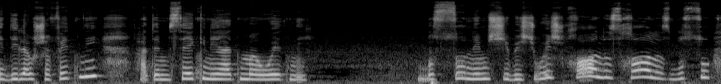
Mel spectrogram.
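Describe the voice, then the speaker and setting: An excitable woman with an Egyptian Arabic accent talks viewers through a prank game, chatty and direct. Her voice sits on the high side. She often breaks into loud shouted reactions. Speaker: gaming channel host. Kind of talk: mobile game playthrough commentary.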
